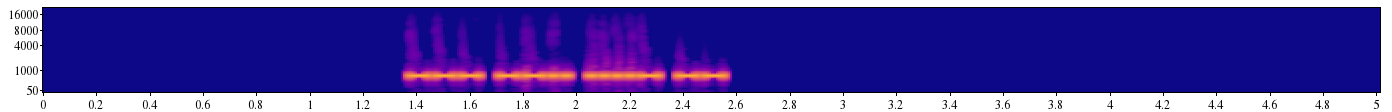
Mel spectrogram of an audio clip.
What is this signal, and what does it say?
Morse code, heard as a keyed tone, about 52 wpm, 700 Hz. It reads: OZ4M
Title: DXCC-100 Call Signs - 4 Characters - Repeated 2x - 50wpm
